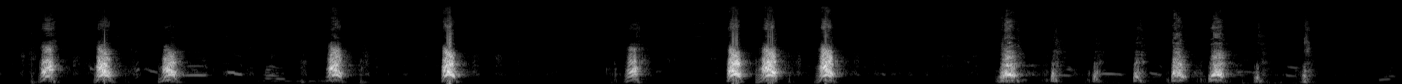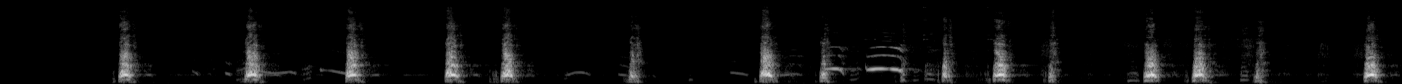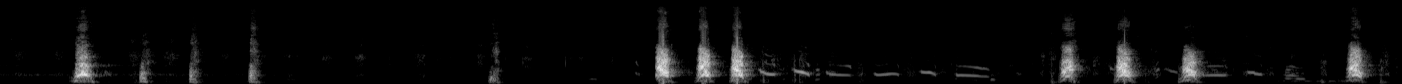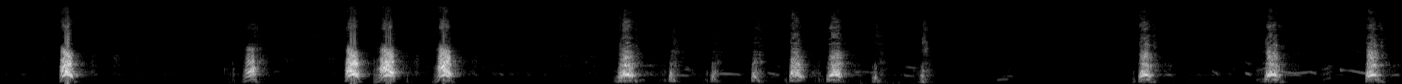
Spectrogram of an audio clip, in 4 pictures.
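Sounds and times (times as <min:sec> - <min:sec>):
dog barking: 0:00.4 - 0:01.9, 0:03.2 - 0:03.6, 0:04.4 - 0:04.7, 0:06.2 - 0:06.5, 0:07.3 - 0:08.5, 0:10.0 - 0:10.6, 0:11.4 - 0:12.4, 0:15.2 - 0:15.5, 0:16.4 - 0:16.7, 0:17.5 - 0:17.7, 0:18.5 - 0:19.3, 0:21.6 - 0:21.9, 0:23.4 - 0:24.2, 0:25.4 - 0:26.2, 0:27.6 - 0:27.9, 0:28.8 - 0:29.6, 0:34.6 - 0:35.7, 0:38.6 - 0:40.1, 0:41.5 - 0:41.8, 0:42.6 - 0:43.0, 0:44.5 - 0:44.8, 0:45.5 - 0:46.7, 0:48.2 - 0:48.9, 0:49.6 - 0:50.9, 0:53.4 - 0:53.7, 0:54.7 - 0:55.0, 0:55.7 - 0:56.0
dog whimpering: 0:21.3 - 0:23.6
dog whining: 0:21.3 - 0:23.6, 0:54.1 - 0:55.9.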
